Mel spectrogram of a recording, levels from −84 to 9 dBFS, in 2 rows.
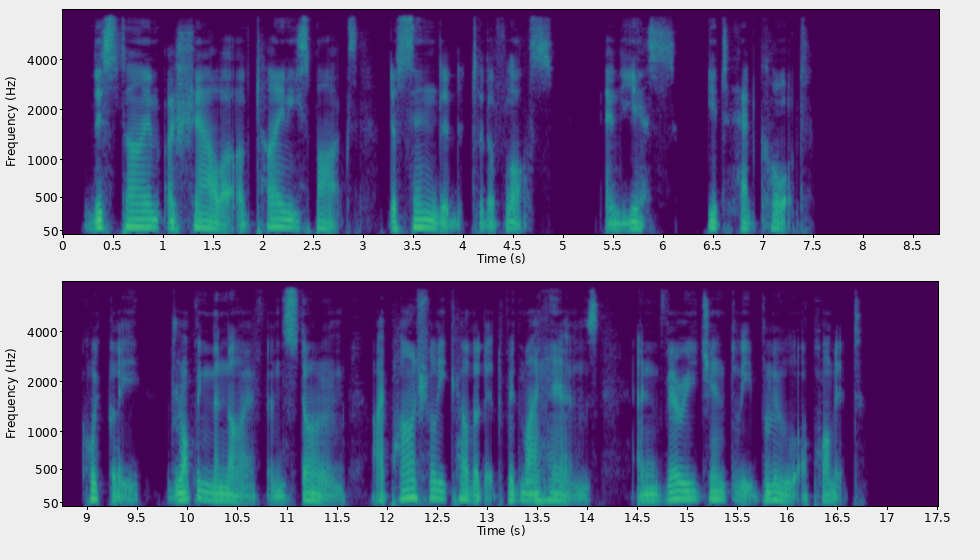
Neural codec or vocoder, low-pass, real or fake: codec, 44.1 kHz, 3.4 kbps, Pupu-Codec; 7.2 kHz; fake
